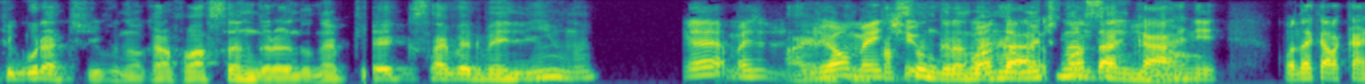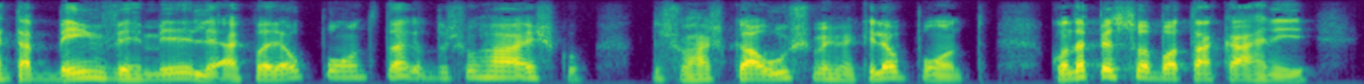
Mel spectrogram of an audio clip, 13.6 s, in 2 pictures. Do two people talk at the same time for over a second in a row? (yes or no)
yes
